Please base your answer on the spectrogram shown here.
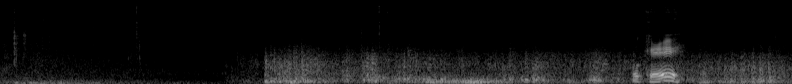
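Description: Storm thunder in Return of the Obra Dinn rolls in after a quiet start, a low, rumbling wash with rain-like noise that swells and holds, with a brief voice speaking over it near the end.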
